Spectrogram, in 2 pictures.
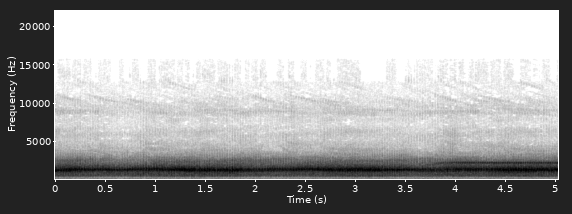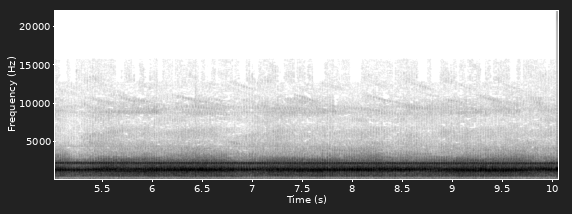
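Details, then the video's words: Massed frog and toad calls from Mexico at night blend into a constant mid-range drone of croaking, swelling slightly near the middle. A thin high whine joins at about four seconds and holds. "Mexican Frogs & Toads Sounds"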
